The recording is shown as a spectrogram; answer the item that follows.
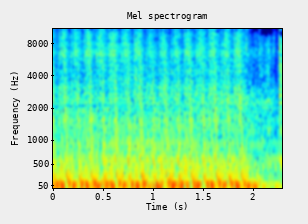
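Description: Machine-gun fire sound effect: one continuous rapid burst of shots that cuts off at the end.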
